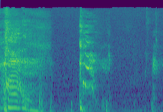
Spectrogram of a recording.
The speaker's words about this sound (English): A heckin' cough.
